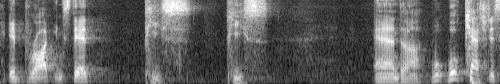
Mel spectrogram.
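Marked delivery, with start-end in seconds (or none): 1.8-2.4 hushed peace. Acted. 2.8-3.4 whispered peace. Acted. Preaching on peace, hushed.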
